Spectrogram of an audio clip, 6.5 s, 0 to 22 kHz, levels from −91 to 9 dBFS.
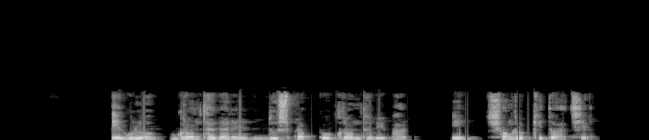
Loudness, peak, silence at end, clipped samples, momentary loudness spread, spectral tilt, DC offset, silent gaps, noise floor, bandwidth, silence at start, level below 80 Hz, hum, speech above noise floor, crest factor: -17 LUFS; -2 dBFS; 0.6 s; under 0.1%; 8 LU; -4.5 dB/octave; under 0.1%; 4.21-4.50 s; under -90 dBFS; 8 kHz; 1.1 s; -52 dBFS; none; over 73 dB; 16 dB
